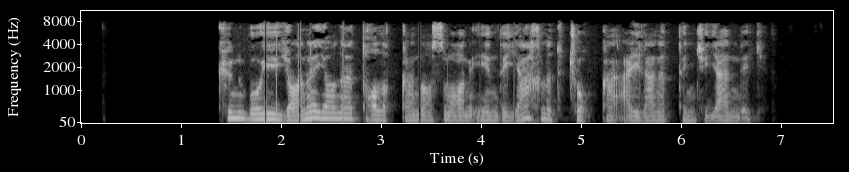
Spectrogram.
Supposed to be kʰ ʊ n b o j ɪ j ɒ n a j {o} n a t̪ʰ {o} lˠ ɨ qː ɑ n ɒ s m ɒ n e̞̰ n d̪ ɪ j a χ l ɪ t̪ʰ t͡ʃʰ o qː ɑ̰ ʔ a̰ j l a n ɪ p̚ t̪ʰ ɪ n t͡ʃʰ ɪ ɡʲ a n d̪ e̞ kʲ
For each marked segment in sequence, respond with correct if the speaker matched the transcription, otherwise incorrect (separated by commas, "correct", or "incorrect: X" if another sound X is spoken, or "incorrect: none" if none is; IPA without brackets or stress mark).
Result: incorrect: ɒ, incorrect: ɒ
